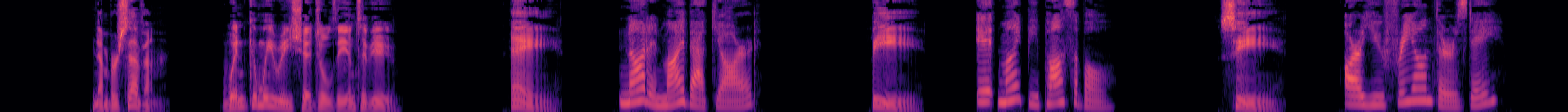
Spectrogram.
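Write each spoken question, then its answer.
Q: When can we reschedule the interview?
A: C: Are you free on Thursday?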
